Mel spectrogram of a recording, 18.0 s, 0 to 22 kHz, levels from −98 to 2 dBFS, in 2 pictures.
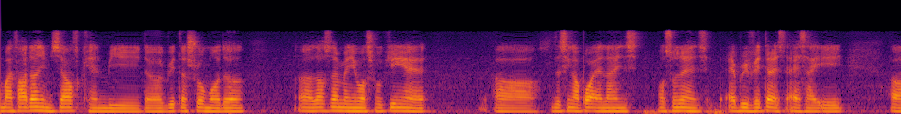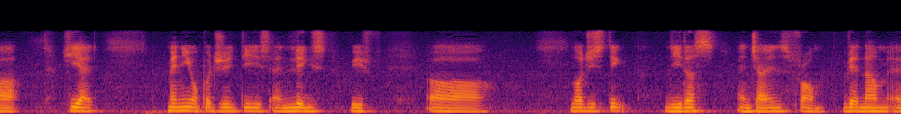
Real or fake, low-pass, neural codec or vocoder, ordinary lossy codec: fake; 7.2 kHz; codec, 16 kHz in and 24 kHz out, 1 kbps, XY-Tokenizer; none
